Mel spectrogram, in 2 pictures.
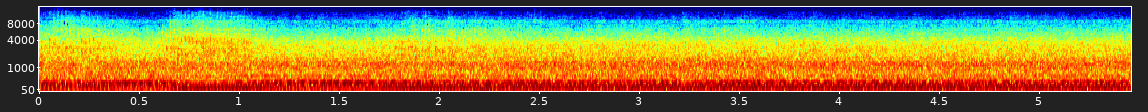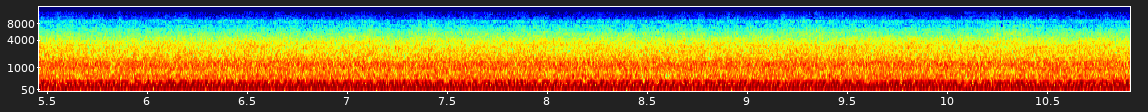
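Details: McCormick W4 tractor engine, freshly fitted with new ignition wires, wire separators and new spark plugs, fires and holds a low, steady drone with an even beat, no obvious misfire or knocking; normal running.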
